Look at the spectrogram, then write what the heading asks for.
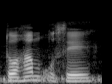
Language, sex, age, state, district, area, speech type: Urdu, male, 30-45, Uttar Pradesh, Lucknow, urban, spontaneous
